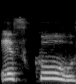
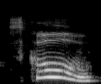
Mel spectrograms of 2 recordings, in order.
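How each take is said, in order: First: A vowel sound is added before the s. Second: The word begins directly with the s sound. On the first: The speaker calls it wrong. "they will say school" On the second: The speaker calls it right. "like school"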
